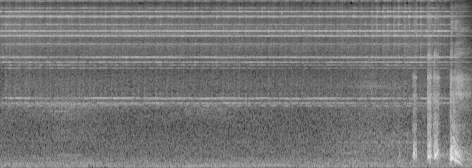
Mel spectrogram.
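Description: Altar bell ringing steadily and without a break while the consecrated host is elevated, signalling the consecration. It starts and stops abruptly, with a couple of brief louder sweeping sounds near the end.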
